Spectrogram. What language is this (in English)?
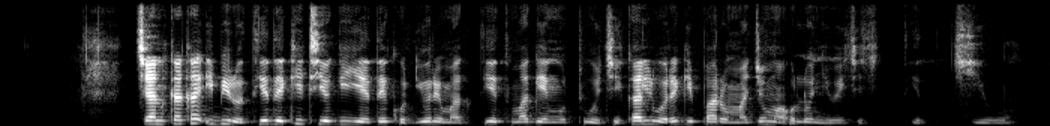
Luo (Kenya and Tanzania)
